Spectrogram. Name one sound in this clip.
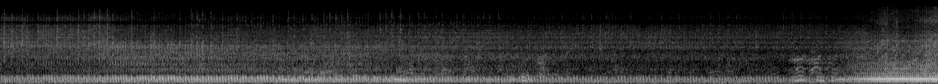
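A small model plane engine buzzes steadily as the plane taxis.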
